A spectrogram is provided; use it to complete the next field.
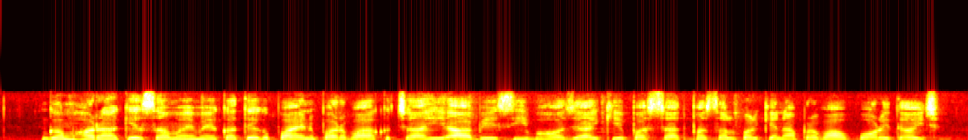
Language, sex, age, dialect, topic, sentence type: Maithili, female, 31-35, Bajjika, agriculture, question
